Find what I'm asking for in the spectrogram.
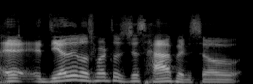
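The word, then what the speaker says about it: Día de los Muertos: like, I think it's called like Dias de Muerte or something like that. I said that wrong for sure. – Oh, Dia de los Muertos?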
